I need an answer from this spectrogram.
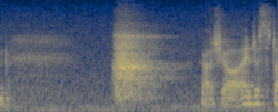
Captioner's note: sigh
